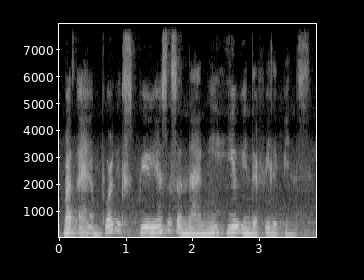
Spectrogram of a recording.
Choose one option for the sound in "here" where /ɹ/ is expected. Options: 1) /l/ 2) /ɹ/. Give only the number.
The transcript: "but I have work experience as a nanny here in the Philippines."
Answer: 1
